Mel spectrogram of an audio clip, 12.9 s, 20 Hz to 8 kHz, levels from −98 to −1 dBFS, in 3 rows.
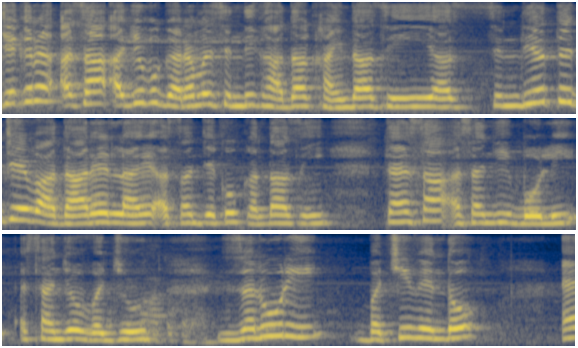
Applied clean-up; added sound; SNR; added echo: none; none; none; none.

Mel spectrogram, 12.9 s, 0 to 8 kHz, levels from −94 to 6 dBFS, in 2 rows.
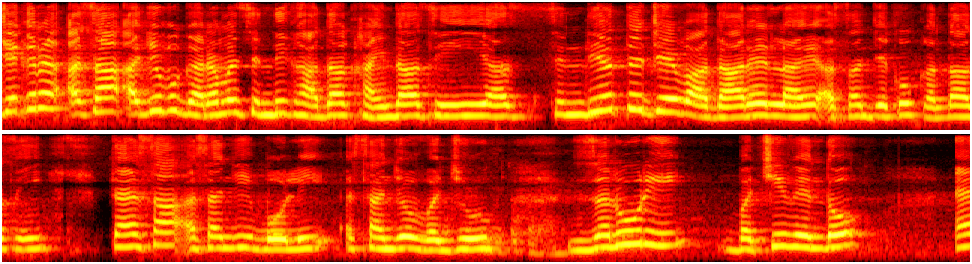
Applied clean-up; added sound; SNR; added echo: neural mask model Resemble Enhance denoiser.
